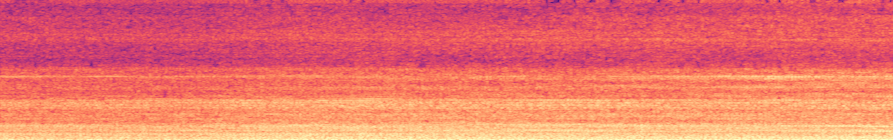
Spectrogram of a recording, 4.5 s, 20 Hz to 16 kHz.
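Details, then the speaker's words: Land Rover Discovery 3 air suspension after new compressor, mount and relay fitted (old dryer clogged): steady electric whir with constant pitch and even hum, no rattles; pump is slow but suspension is rising. "hear the pump going it's slow but it is going up"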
